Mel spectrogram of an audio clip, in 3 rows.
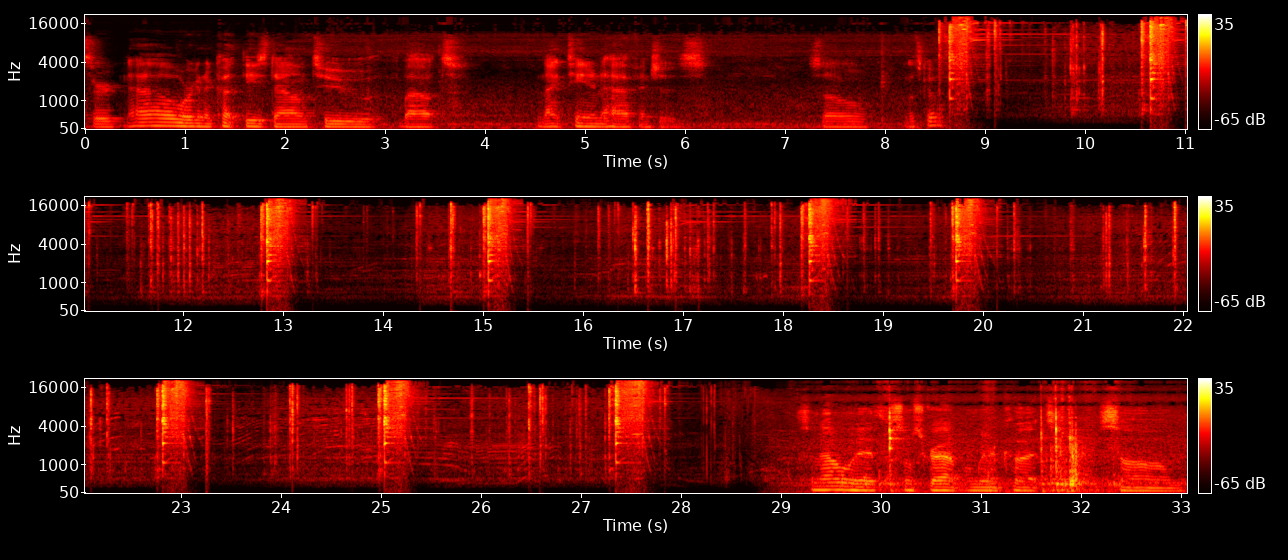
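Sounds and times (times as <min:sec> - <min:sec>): sharp knocks and clinks: 0:08.6 - 0:12.1, 0:12.8 - 0:13.4
faint handling noise: 0:29.7 - 0:32.5.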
